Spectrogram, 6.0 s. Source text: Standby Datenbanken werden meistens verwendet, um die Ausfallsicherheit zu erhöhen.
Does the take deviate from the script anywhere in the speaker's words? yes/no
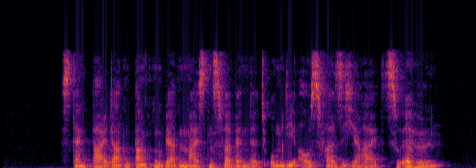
no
